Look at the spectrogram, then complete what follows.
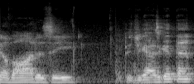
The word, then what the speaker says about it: Audeze: So they came up with the spelling of Audeze. Did you guys get that? That's the origin of how to pronounce the name Audeze. Okay? So when you think of Audeze, think of Odyssey.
